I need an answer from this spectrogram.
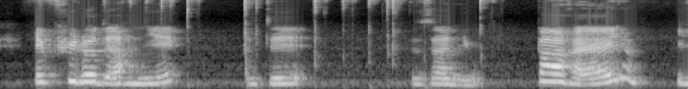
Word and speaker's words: agneau: Et puis le dernier, des agneaux. Pareil, il y a plusieurs agneaux. Agneau, ça finit par par le son O qui s'écrit E-A-U.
